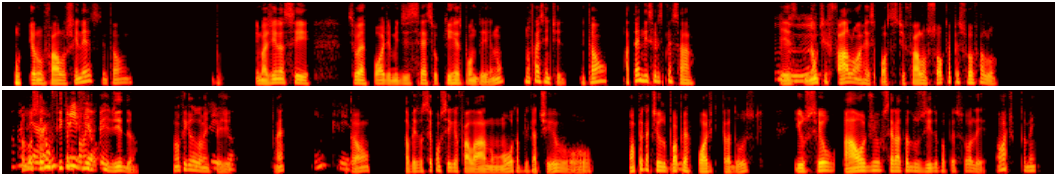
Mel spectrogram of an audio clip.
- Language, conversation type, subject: Portuguese, podcast, Qual aplicativo você não consegue viver sem e por quê?
- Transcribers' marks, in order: tapping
